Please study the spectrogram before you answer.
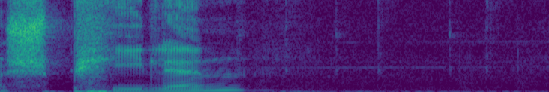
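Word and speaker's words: spielen: میده ش پیلن ش ببین اینم صدا این بعد اس ت و پ بیاد ش تلفظ میشه دیگه ۹۹ اوقات خب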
